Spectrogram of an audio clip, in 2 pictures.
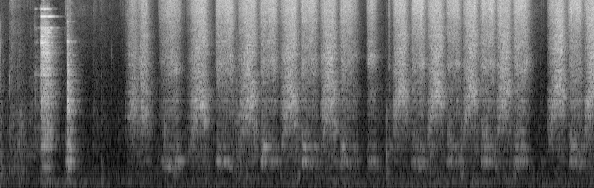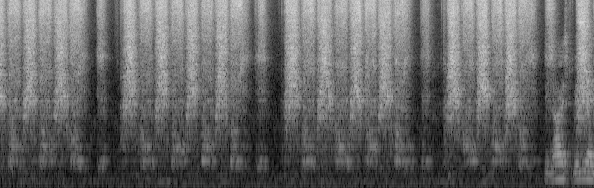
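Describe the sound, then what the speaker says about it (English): A Harley panhead rocker arm is sanded by hand in long rhythmic rasping strokes, steady bursts separated by brief pauses, close and dominant. "More sanding."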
